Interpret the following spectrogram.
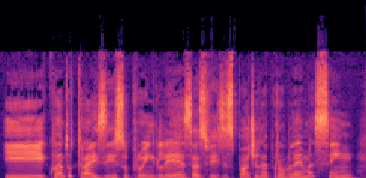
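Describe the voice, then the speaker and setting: A woman's voice: on the high side, sing-song, moderate pace. A Brazilian woman, a teacher guest in an interview, explaining patiently and giving examples.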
